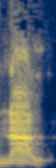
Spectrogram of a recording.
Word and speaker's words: লাল: লাল। এটার উচ্চারণ হল নাল। একটা ল চেঞ্জ হয়ে ন হয়ে গেল।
